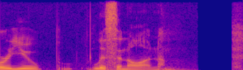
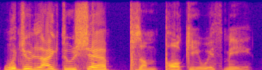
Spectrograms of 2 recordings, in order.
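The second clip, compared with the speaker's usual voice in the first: Heavy voice; 4 semitones higher, 8 dB louder than usual. A narrator's reading. Heavy voiced offering Pocky.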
